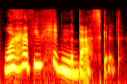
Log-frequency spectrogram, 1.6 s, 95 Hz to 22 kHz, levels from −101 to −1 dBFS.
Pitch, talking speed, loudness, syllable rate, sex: 260 Hz, 225 wpm, -17 LUFS, 5.8 syllables/s, female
